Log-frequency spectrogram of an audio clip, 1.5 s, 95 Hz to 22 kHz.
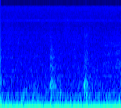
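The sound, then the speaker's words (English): Steady, heavy low rumble of the 605 train to New York rolling along the tracks as it arrives in Smithtown, with two soft clacks from the rails about half a second apart, heard from inside the carriage. “Actually, I'm on this train.”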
